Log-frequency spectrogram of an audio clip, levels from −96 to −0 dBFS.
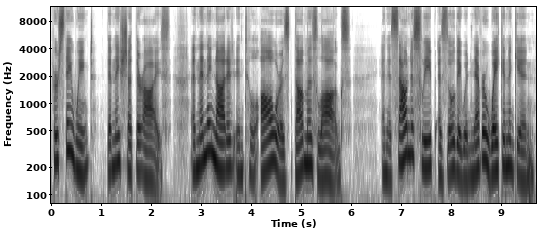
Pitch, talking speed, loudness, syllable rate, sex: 190 Hz, 185 wpm, -16 LUFS, 4.6 syllables/s, female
